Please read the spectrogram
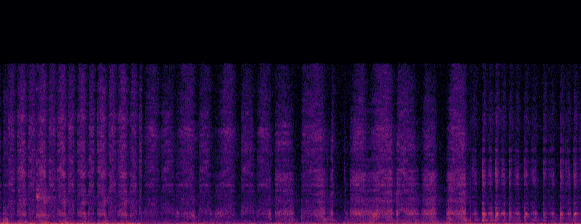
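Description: A stick of charcoal scratching over medium-surface drawing paper in rapid short strokes. It is louder for the first two seconds, then lighter.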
